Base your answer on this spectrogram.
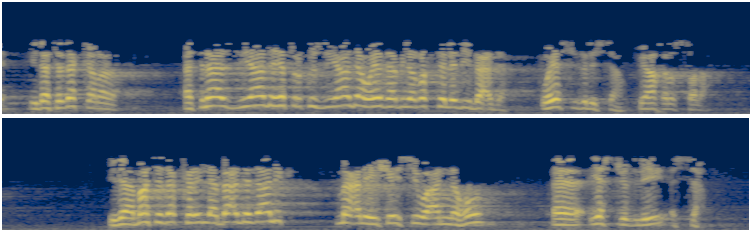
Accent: Kuwait; عندنا في الكويت يقولون للرجل الكبير المسؤول السيد فلان

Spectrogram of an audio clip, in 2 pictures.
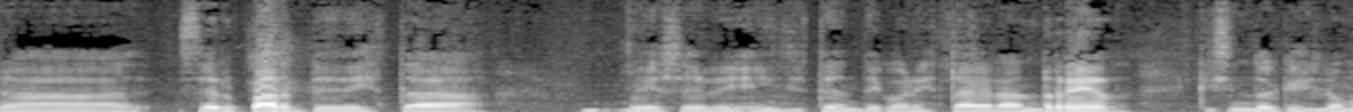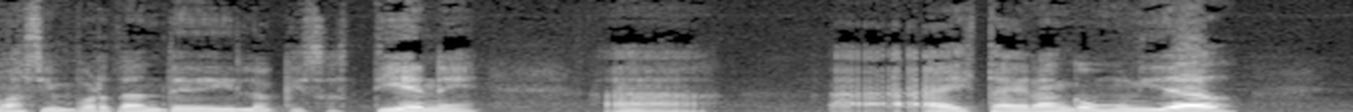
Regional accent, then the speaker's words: Comodoro Rivadavia, Chubut, Argentina; también soy parte del proyecto. Soy estudiante de gestión ambiental, vengo de Comodoro Rivadavia

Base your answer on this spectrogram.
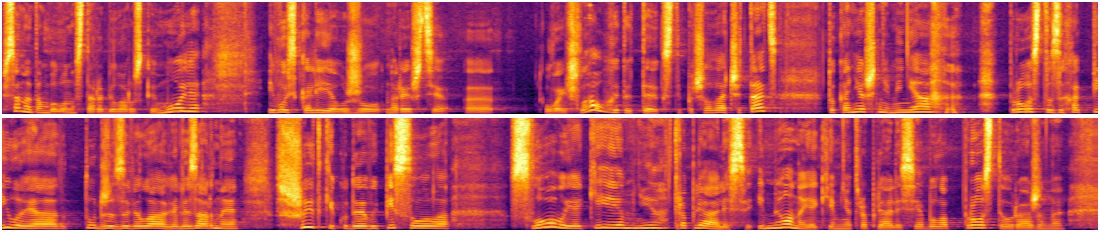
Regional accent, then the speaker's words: Minsk, Belarus; born there; Я нарадзілася не на Грушаўцы, а як я называю пад Грушы. А цяпер гэта называецца, цяпер это называецца Ружачка.

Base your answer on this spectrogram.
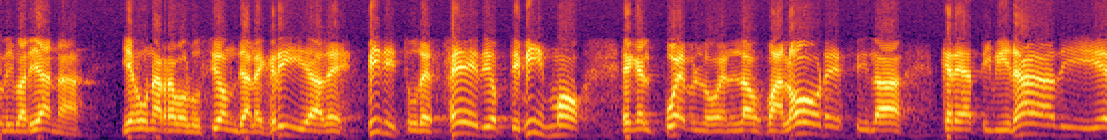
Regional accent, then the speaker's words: Venezuela; para mí como venezolano

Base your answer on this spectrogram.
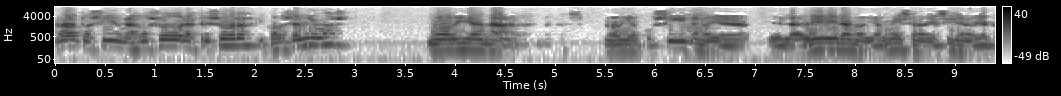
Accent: Argentina; now in Chile; Y hay músicos que me dicen, ¿por qué sos argentino? ¿Y por qué no? ¿Por qué no? ¿Cómo es Argentina? Porque allá hay muchos más lugares.

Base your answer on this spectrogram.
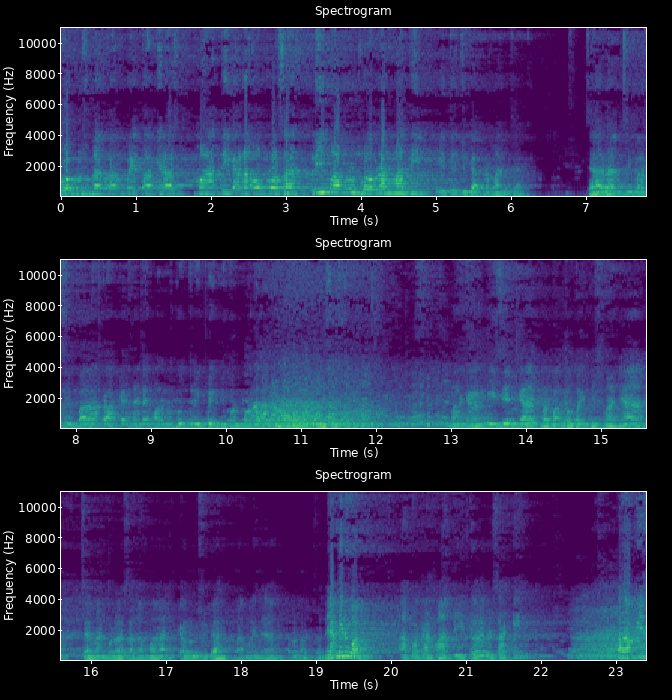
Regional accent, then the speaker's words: Java, Indonesia; Saya asli orang Jawa

